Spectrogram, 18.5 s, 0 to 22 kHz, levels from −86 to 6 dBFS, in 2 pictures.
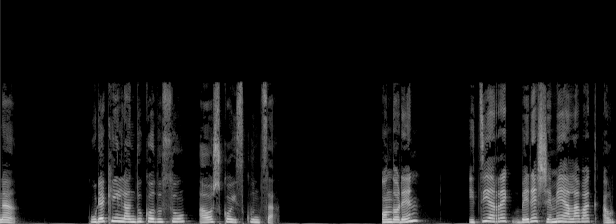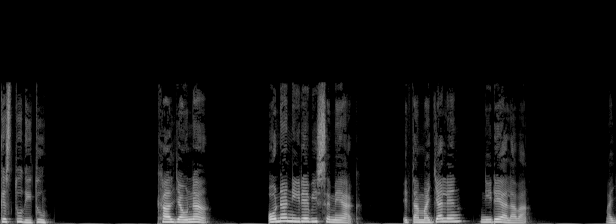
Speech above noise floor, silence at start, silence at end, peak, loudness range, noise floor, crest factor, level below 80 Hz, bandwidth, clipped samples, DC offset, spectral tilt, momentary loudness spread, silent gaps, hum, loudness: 48 dB; 0 s; 0 s; -2 dBFS; 4 LU; -67 dBFS; 18 dB; -56 dBFS; 14 kHz; under 0.1%; under 0.1%; -4 dB/octave; 12 LU; none; none; -20 LUFS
